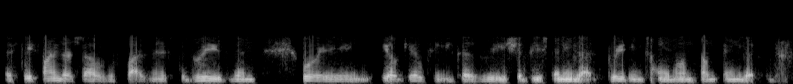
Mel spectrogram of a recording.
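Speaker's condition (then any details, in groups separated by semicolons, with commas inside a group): No condition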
